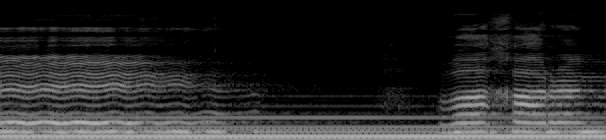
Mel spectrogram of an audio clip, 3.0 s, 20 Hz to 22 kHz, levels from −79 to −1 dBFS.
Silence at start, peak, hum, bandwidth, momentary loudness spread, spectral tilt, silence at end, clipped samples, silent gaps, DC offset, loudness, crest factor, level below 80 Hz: 0 s; -14 dBFS; none; 10.5 kHz; 4 LU; -7 dB/octave; 0 s; under 0.1%; none; under 0.1%; -27 LUFS; 12 dB; -36 dBFS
